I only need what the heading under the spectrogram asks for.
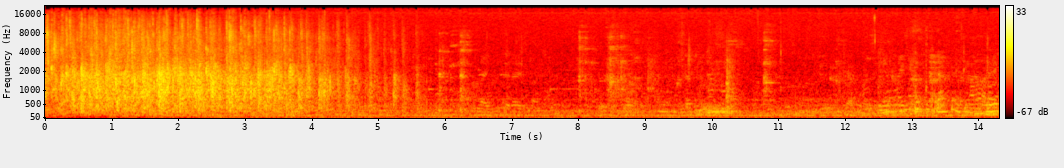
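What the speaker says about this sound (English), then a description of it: "Can I please have a huge round of applause?" At an electric mobility conference in India, an audience claps loudly at first, then the applause thins into scattered, fading claps over several seconds.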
